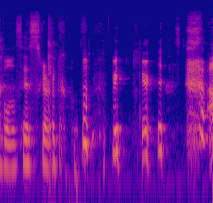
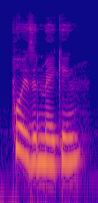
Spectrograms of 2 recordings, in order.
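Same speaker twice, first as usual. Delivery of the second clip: intimidating, menacing tone; 3 dB louder than usual. Naming a hobby when asked what it is: intimidating delivery. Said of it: "you made it sound very intimidating just now".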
